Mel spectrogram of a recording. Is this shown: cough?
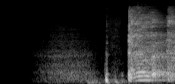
yes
